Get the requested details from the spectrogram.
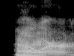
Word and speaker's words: Poer: P-O-E-R. Power. Right. – Like poet, but with an R.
